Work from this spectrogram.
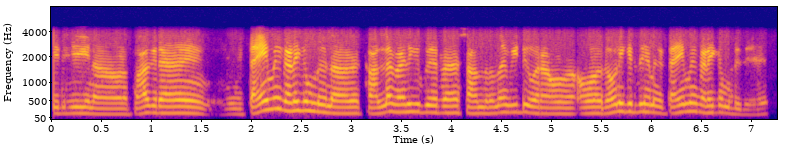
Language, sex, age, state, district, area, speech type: Tamil, male, 18-30, Tamil Nadu, Nagapattinam, rural, conversation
